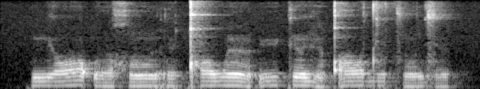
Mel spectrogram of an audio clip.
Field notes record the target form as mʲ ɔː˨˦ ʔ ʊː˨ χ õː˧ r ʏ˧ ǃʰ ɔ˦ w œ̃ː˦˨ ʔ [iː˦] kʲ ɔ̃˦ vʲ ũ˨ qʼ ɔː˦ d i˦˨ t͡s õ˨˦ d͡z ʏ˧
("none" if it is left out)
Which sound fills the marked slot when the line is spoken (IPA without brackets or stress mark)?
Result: yː˦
